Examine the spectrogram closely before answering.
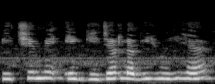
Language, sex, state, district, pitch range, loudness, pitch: Hindi, female, Jharkhand, Ranchi, 255-275 Hz, -14 LUFS, 265 Hz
